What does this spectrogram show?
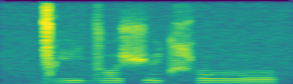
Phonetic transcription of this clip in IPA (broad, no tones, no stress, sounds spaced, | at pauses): ɡ͡ǀ e i̯ d ɔ ʃ ø t͡ɕʰ oː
